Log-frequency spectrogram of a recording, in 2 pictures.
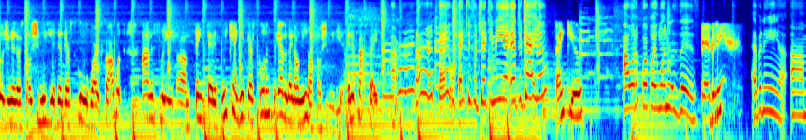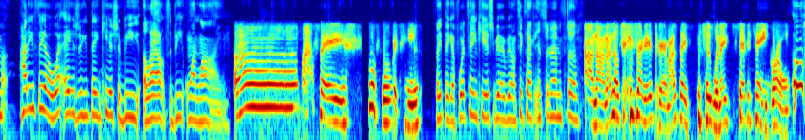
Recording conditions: phone line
